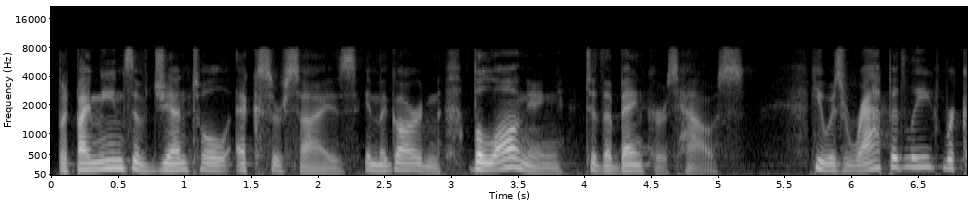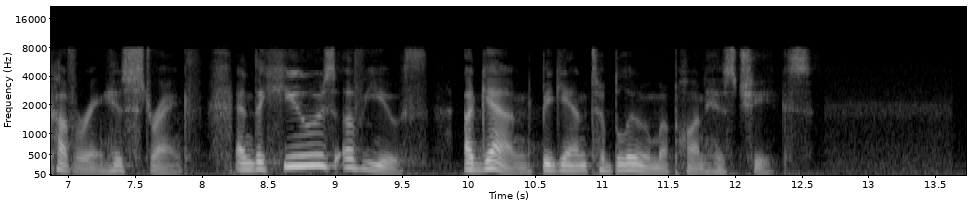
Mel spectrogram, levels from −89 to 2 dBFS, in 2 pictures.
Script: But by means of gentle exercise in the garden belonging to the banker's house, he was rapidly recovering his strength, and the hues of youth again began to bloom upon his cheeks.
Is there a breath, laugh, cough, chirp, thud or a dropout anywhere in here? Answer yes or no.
no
